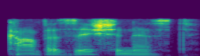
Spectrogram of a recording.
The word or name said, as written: compositionist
